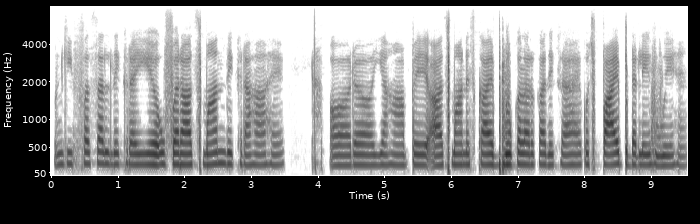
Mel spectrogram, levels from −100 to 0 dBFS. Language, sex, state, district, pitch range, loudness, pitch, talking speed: Marathi, female, Maharashtra, Sindhudurg, 185-195 Hz, -27 LUFS, 190 Hz, 165 wpm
